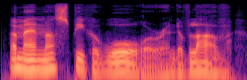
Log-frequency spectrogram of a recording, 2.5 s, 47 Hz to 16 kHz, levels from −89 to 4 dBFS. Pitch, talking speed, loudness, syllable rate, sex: 90 Hz, 220 wpm, -20 LUFS, 4.2 syllables/s, male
